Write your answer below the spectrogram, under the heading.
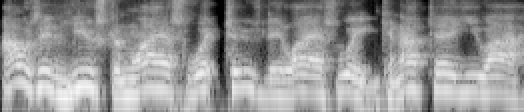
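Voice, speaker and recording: A man speaks in a Louisiana accent with a high pitch. His loudness stays very even, and his pitch varies in an ordinary way. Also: hardly any pauses. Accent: Southern (Louisiana) accent, noticeable. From Louisiana, US South. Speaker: insurance / financial advisor (attendee). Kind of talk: casual chat.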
